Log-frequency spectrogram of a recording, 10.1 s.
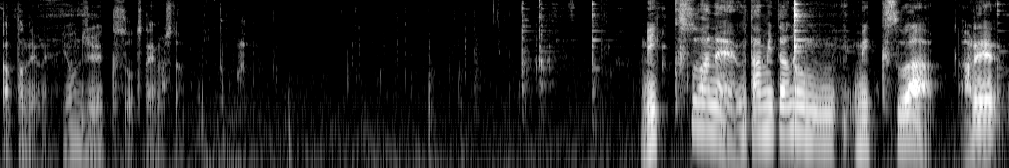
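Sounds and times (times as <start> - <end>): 
speech: 0.1 - 2.1, 6.4 - 10.0
wet chewing and slurping of spaghetti: 2.0 - 6.2
cutlery clinking against a dish: 5.2 - 6.8, 7.9 - 8.4, 9.9 - 10.0.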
